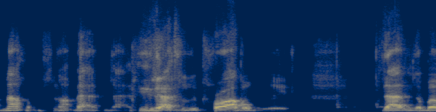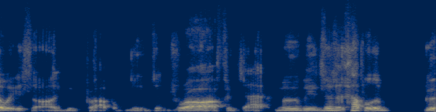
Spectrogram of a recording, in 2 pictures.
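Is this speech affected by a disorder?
Yes: tongue cancer surgery.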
